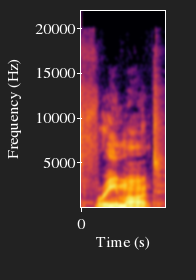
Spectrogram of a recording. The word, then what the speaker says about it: Fremont: I am fully aware the pronunciations do change over time and currently here in the United States Fremont is correct you live in Fremont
